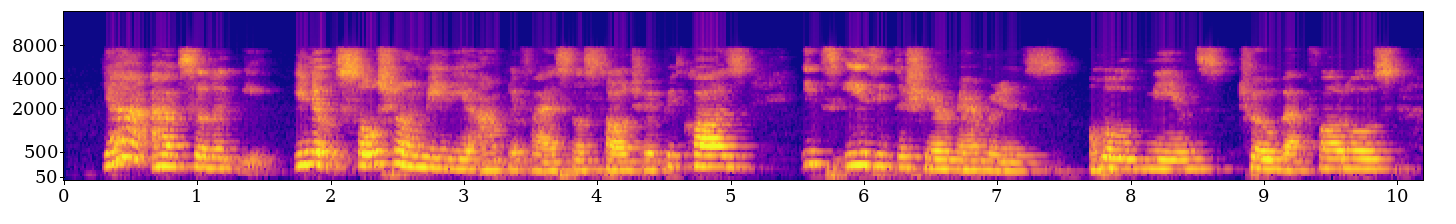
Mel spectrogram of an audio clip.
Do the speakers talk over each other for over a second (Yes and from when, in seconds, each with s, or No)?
No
